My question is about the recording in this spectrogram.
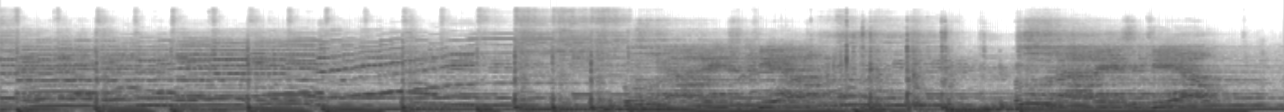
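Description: Live concert music: an accordion playing over band and orchestra backing, with singing voices and a steady bass line. Part way through, the notes slide upward.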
